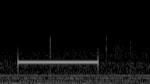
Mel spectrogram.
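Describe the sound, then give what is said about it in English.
Answering machine beep on a home phone line: one steady mid-pitched tone lasting under a second, sounding alone over a low constant hum, followed by a couple of faint clicks. “Leave a message after the beep.”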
